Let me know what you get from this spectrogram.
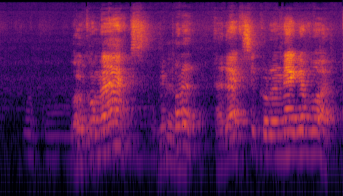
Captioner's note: voiceover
